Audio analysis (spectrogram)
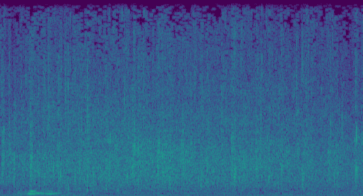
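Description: Steady audience applause fills the whole stretch, a dense, even wash of many hands clapping at a fairly constant loudness, with a faint hint of a voice early on.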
